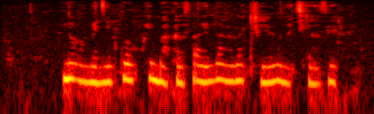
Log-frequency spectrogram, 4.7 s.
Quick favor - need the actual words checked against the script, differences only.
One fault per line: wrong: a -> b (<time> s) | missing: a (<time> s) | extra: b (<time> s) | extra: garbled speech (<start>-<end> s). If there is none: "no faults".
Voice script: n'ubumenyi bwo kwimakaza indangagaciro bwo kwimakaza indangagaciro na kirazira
missing: bwo kwimakaza indangagaciro (3.4 s)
